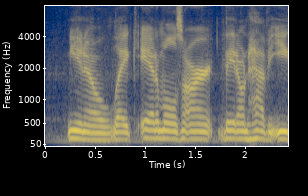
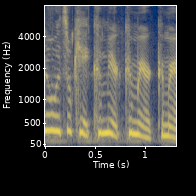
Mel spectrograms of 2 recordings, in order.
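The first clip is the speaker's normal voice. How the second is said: high, coaxing come here; coaxing the horse; 10 semitones higher, faster than usual. Retold or imitated. Coaxing the horse back, high and soothing. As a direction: gently call the horse over, pitched up. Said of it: "and I'm like".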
